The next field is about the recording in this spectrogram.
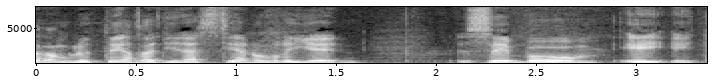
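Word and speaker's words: Seebohm: c'est l'ouvrage sur la communauté villageoise anglaise de, je ne sais pas comment il faut le prononcer, Zeebaum. Alors voilà, oui, Zeebaum, c'est ça.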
